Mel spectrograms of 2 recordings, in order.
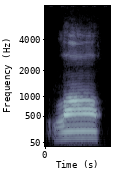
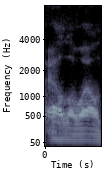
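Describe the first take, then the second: First: It is pronounced as a single word. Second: It is spelled out as three separate letters. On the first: "People say it as a word now" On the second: "They don't say"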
